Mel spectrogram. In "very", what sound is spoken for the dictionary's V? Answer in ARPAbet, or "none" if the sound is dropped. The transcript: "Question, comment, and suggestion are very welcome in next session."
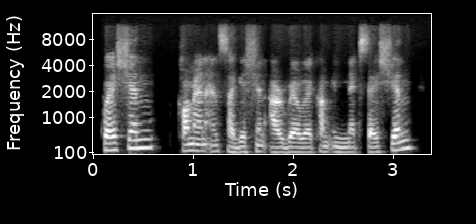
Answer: W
